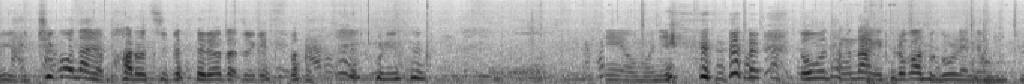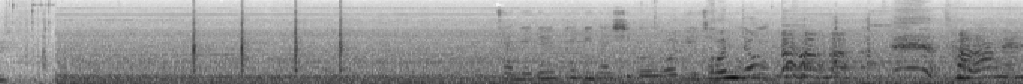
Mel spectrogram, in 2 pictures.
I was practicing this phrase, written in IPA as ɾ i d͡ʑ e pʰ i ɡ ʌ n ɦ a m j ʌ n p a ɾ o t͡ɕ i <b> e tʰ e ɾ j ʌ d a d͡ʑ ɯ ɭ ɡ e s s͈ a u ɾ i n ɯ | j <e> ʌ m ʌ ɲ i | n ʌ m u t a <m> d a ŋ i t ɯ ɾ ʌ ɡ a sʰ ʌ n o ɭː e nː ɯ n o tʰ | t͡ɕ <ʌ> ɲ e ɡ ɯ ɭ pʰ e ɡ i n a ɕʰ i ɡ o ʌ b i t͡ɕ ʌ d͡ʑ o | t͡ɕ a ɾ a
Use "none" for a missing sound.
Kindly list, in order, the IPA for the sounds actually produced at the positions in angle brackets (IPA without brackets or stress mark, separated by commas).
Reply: b, e, ŋ, a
